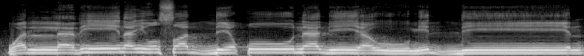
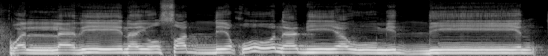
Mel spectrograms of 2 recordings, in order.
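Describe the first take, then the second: The two takes are said the same way.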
